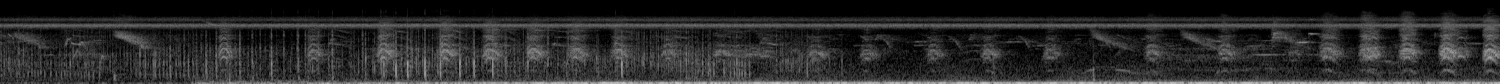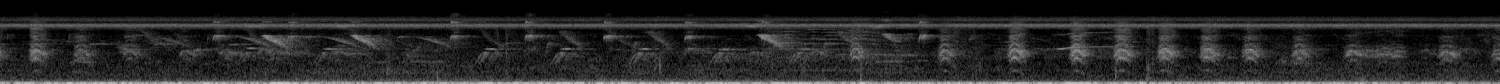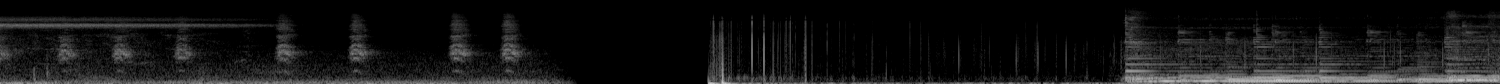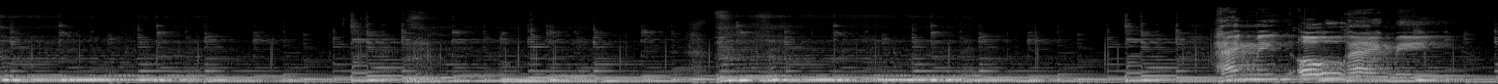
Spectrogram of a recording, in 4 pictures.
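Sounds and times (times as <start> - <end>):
crows cawing: 1.8 - 17.6, 23.0 - 33.8, 34.5 - 35.4
low rumble: 2.1 - 32.7
steady high-pitched drone: 2.3 - 32.6.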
